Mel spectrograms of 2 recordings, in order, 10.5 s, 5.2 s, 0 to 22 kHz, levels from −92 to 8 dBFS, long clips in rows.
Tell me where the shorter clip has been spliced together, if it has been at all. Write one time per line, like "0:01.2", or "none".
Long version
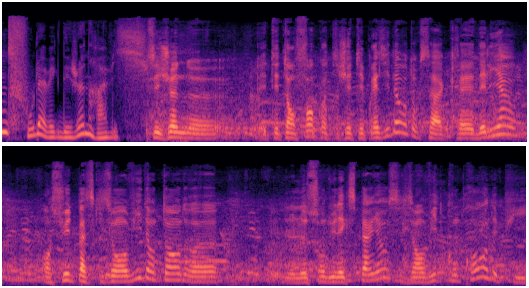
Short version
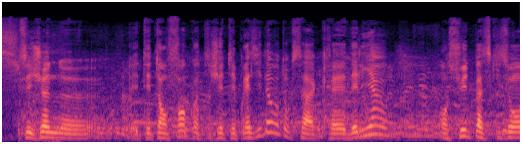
none

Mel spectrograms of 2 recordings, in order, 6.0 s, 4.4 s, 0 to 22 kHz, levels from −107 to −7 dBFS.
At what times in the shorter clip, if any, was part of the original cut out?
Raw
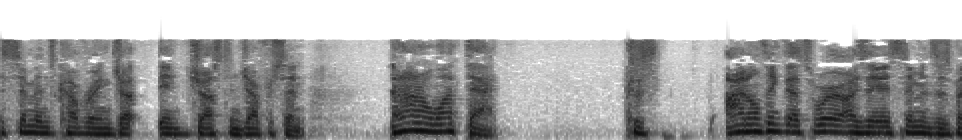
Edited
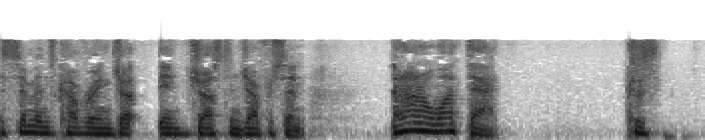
none

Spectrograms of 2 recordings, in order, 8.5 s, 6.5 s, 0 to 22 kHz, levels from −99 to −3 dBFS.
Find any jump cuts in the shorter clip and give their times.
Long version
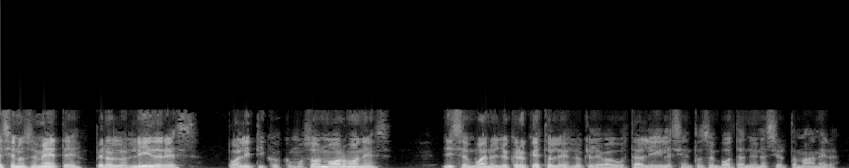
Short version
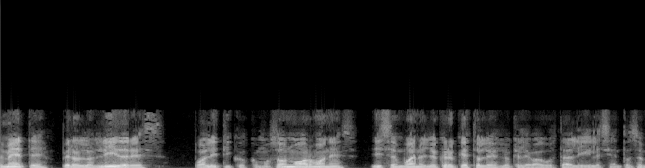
0:03.6

